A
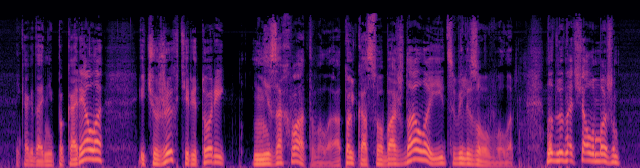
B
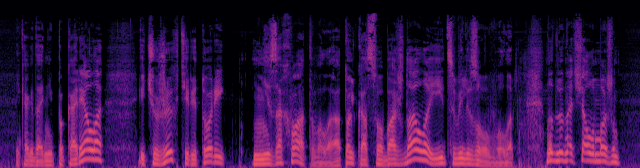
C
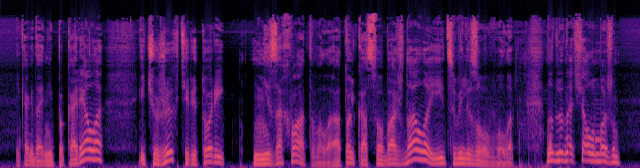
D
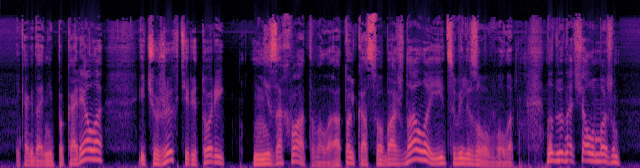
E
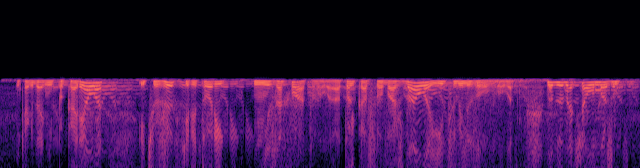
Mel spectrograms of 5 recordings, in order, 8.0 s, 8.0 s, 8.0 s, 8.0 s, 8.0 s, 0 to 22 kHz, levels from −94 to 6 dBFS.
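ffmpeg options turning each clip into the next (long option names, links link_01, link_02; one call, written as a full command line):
ffmpeg -i in.wav -filter_complex "[0:a]asplit=2[link_01][link_02];[link_02]acompressor=threshold=-31dB:ratio=6,volume=-1.5dB[link_03];[link_01][link_03]amix=inputs=2:normalize=0,alimiter=limit=-17dB:level=0:latency=1:release=314,volume=-7dB" out.wav
ffmpeg -i in.wav -filter_complex "[0:a]acrossover=split=110|490|2500[link_01][link_02][link_03][link_04];[link_02]aeval=exprs='sgn(val(0))*max(abs(val(0))-0.0015,0)':channel_layout=same[link_05];[link_01][link_05][link_03][link_04]amix=inputs=4:normalize=0,aexciter=amount=9.7:drive=3.8:freq=5500" out.wav
ffmpeg -i in.wav -af anull out.wav
ffmpeg -i in.wav -af "asoftclip=type=tanh:threshold=-19.5dB,aecho=1:1:196|392|588|784:0.2|0.0818|0.0335|0.0138,lowpass=frequency=2600:width_type=q:width=0.5098,lowpass=frequency=2600:width_type=q:width=0.6013,lowpass=frequency=2600:width_type=q:width=0.9,lowpass=frequency=2600:width_type=q:width=2.563,afreqshift=-3100,volume=8.5dB" out.wav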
